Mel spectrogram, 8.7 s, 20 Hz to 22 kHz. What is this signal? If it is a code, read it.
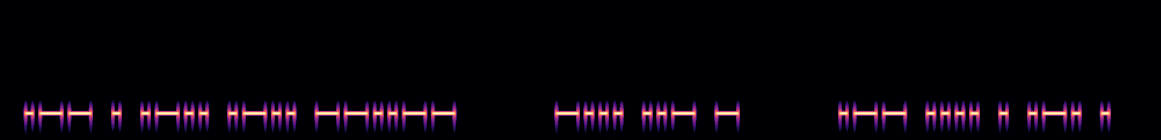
Morse code, heard as a keyed tone, about 21 wpm, 700 Hz. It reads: WELL, BUT WHERE
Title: 2x Word-Spacing - Sentences from Top 500 Words - 22wpm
